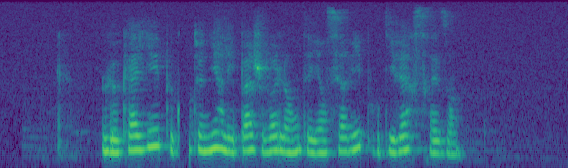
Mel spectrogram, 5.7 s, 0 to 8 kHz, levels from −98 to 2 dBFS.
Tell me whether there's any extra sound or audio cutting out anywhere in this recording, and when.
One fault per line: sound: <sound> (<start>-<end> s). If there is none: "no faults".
sound: dropout (1.8-1.9 s)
